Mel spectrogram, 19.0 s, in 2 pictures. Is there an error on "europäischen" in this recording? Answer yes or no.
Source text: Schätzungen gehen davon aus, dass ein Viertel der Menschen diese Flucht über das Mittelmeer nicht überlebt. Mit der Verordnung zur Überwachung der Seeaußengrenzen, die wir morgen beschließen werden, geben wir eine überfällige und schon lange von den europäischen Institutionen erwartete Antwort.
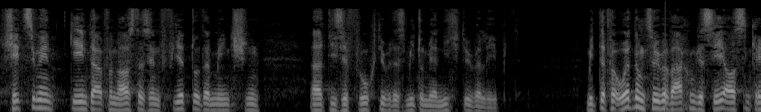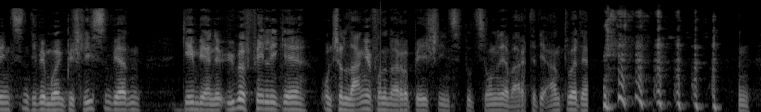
no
